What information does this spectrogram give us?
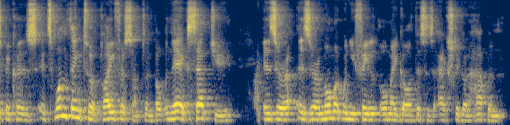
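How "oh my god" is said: ordinary delivery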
